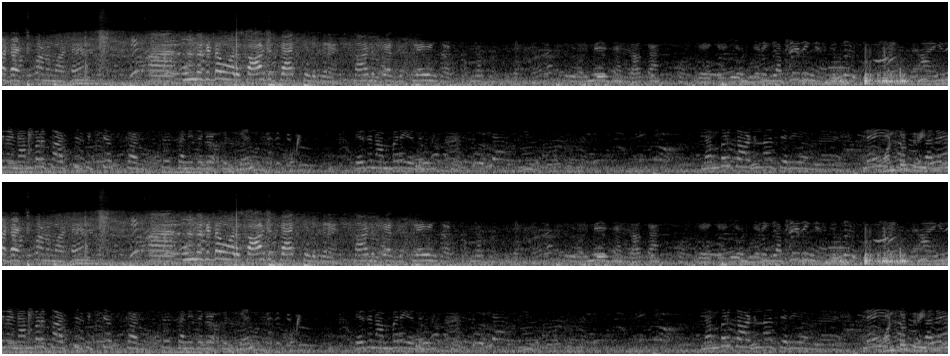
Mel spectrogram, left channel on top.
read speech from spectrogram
டச் பண்ண மாட்டேன். உங்ககிட்ட ஒரு கார்டு பேக் கொடுக்குறேன். கார்டு பேக் பிளேயிங் கார்டு சரிங்களா? சரிங்க. இதில் நம்பர் கார்ட்ஸு, பிக்சர்ஸ் கார்ட்ஸு தனித்தனியாக பிரிச்சேன். எது நம்பர் எது பிக்சர்? நம்பர் கார்டுலாம் தெரியும்ல, பிளேயிங் கார்டு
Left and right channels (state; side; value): identical; both; correlation 1.00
